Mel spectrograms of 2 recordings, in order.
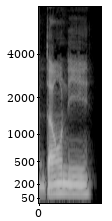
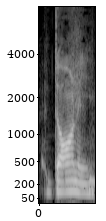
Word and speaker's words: Downey: allerersten Szene äh, Sherlock, gespielt von Robert äh, Downey, ich wollte schon wieder absichtlich falsch aussprechen. Dorney.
